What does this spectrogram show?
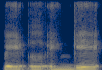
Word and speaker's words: peng: Mandarinnya temannya saya ya P tidak pakai h p e n g ya memang bacanya angin tapi tulisnya tidak ada PH ingat bahasa Mandarin ingin tidak akan ada PH selama-lamanya ya adanya pengg memang bacanya ada angin ya benar temannya saya ya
